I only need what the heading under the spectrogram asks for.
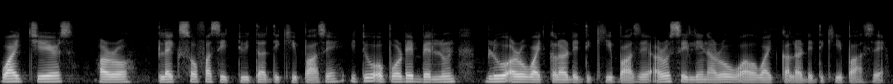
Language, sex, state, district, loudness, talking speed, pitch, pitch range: Nagamese, male, Nagaland, Kohima, -21 LUFS, 215 wpm, 120 Hz, 110-130 Hz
